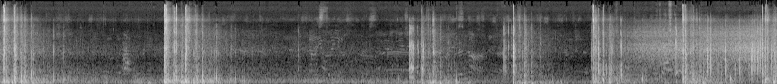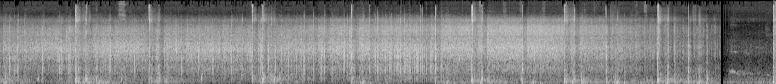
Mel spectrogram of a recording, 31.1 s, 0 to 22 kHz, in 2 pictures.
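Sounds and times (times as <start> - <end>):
fireworks sharp bangs: 0.0 - 7.3, 8.0 - 9.4, 10.0 - 30.0
fireworks crackling: 0.0 - 30.0
heavy booms of shells bursting: 11.8 - 30.0.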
